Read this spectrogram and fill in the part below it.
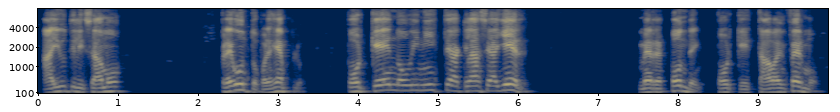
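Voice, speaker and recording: A man teaching an online grammar class, speaking in a halting way with many fillers and repeated checks for understanding. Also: fairly high pitch.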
